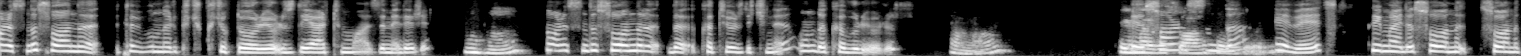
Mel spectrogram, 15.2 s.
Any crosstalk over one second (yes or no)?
yes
